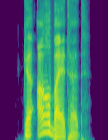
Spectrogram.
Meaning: past participle of arbeiten
- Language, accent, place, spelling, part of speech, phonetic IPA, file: German, Germany, Berlin, gearbeitet, verb, [ɡəˈʔaʁbaɪ̯tət], De-gearbeitet.ogg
